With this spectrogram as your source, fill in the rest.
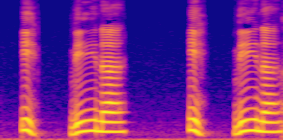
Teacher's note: Jadi huruf ha sifatnya harus dilepaskan. Kalau kita biasa juga dengan ha besar, ya, maka dia keluarnya dari pangkal tenggorokan.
